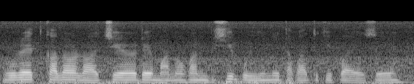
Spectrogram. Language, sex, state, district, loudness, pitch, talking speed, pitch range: Nagamese, male, Nagaland, Dimapur, -17 LUFS, 100 Hz, 215 wpm, 100-105 Hz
